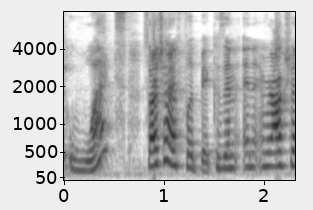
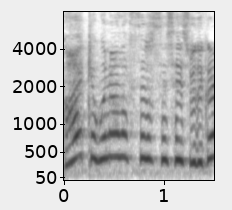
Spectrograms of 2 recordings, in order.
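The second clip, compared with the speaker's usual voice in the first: high, gushing imitation; high-voiced mock enthusiasm; imitating Reina; 10 semitones higher, faster than usual. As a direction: pitch it way up for a quoted compliment. Voices Reina talking to her.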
